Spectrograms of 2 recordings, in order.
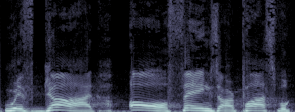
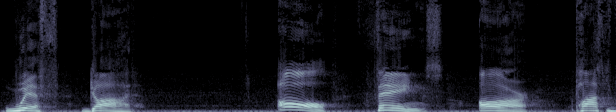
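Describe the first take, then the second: First: Said in the usual way. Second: Slow, with long pauses between words; slow proclamation. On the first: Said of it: "That one's worth saying out loud with me". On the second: Shown as a demonstration. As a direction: let every word land, pause before "possible". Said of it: "The first one is this".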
